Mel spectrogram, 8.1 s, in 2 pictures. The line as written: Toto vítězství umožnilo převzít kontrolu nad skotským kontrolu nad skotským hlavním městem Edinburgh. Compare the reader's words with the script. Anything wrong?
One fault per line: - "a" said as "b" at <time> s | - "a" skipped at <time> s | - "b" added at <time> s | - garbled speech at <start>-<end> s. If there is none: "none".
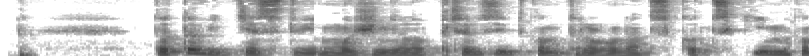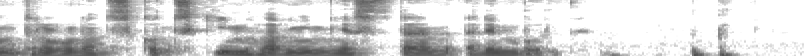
none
